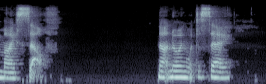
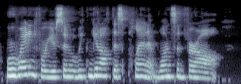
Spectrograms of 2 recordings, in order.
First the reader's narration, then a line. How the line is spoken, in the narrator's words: Trisha yelled at me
